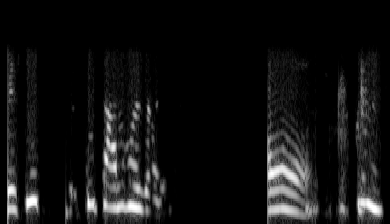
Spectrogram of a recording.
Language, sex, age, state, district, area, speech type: Assamese, female, 18-30, Assam, Charaideo, rural, conversation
